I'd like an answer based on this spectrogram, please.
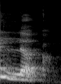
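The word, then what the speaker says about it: luck: यू का अ वैसे एल का ल सी के सी साइलेंट और के का क क्या हो जाएगा ये लक लक नेक्स्ट हमारा वर्ड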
